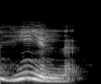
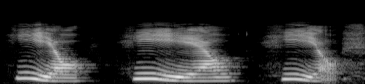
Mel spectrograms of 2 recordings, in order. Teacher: not saying he'll it's not he'll it's heel heel heel so you feel that there is a kind of Y sound or yeah sound before the L sound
